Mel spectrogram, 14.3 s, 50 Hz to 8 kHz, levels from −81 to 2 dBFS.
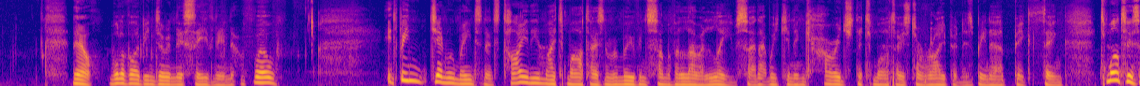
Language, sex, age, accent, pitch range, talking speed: English, male, 40-59, British, 110-165 Hz, 165 wpm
